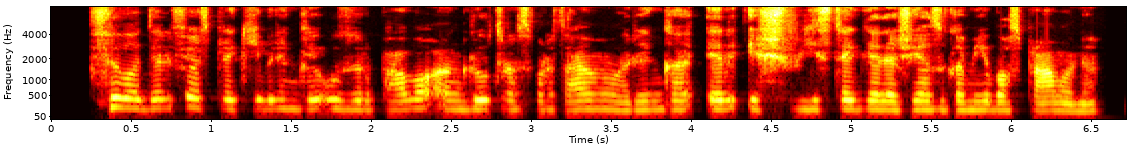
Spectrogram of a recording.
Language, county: Lithuanian, Kaunas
